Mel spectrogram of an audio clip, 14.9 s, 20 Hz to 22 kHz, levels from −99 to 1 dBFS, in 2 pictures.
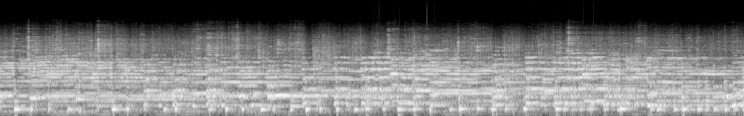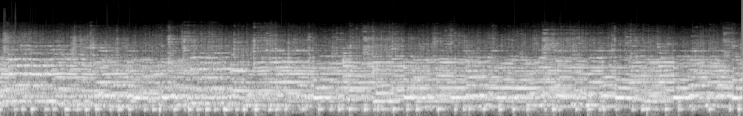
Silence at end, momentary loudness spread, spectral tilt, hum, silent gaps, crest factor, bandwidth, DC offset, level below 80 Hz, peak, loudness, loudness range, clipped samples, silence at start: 0 s; 3 LU; -5 dB/octave; none; none; 8 dB; 7.4 kHz; under 0.1%; -46 dBFS; 0 dBFS; -8 LUFS; 1 LU; under 0.1%; 0 s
